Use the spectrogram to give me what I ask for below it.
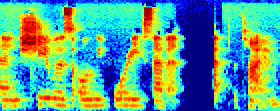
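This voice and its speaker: A woman with an American accent speaks in a fairly high voice. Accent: sounds American. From Tokyo, Japan, international school. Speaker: yoga and meditation teacher, author. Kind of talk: podcast interview.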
